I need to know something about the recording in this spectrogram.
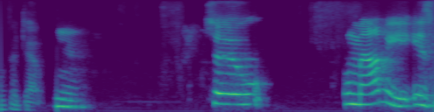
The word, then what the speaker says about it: umami: Cathi, how do you spell umami? It's There he spelled, is. and who asked that? Lori. Okay, Lori, it's spelled and it's set.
